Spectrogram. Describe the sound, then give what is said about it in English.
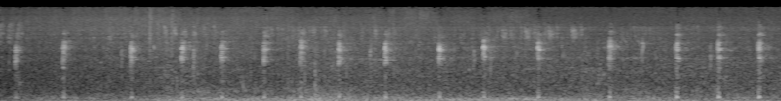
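A Yuma clapper rail in a cattail marsh beside a canal at the Cienega gives a long series of sharp, dry clucks, repeated steadily about twice a second over a constant rushing background hiss, with no voices. “And that's when we hear the unusual cluck that gives clapper rails their name.”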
